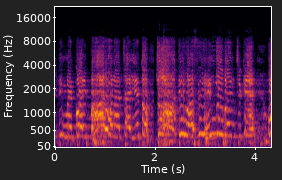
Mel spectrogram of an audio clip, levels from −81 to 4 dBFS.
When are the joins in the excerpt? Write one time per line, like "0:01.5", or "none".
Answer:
0:02.0

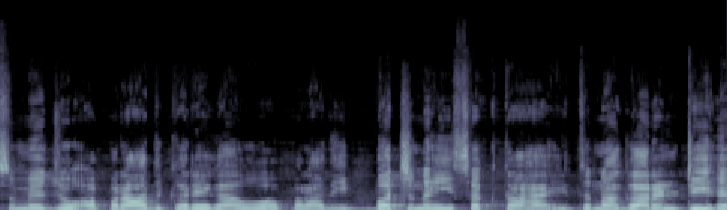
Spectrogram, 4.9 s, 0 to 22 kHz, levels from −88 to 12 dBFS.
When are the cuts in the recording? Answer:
none

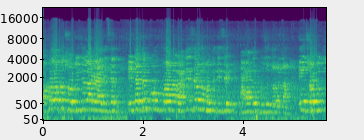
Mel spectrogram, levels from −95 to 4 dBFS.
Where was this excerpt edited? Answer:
none

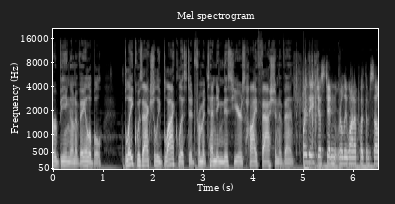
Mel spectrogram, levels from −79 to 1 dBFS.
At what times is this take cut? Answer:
0:04.9

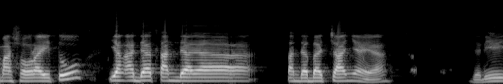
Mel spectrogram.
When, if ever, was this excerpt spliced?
none

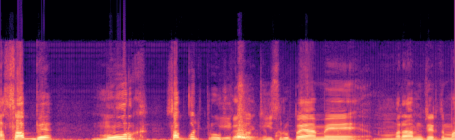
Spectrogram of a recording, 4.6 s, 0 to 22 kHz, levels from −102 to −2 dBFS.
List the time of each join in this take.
0:02.5

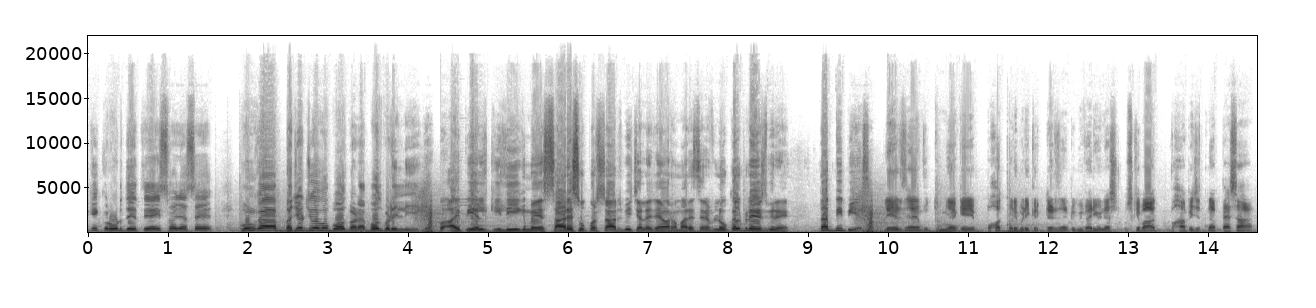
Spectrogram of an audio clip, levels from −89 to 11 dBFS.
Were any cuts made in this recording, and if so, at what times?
0:04.4
0:09.9

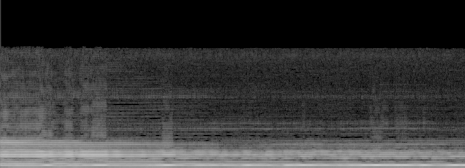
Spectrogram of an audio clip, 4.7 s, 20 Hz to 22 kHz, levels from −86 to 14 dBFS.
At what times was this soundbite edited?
none

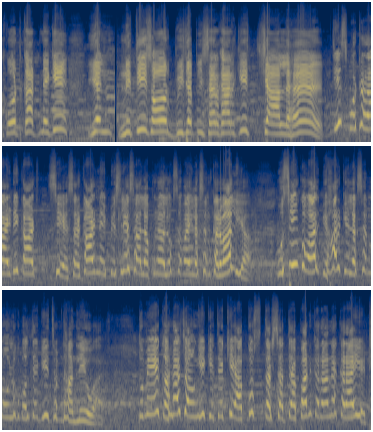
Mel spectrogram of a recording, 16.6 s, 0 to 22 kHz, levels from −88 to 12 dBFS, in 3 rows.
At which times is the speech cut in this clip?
0:01.7
0:04.8

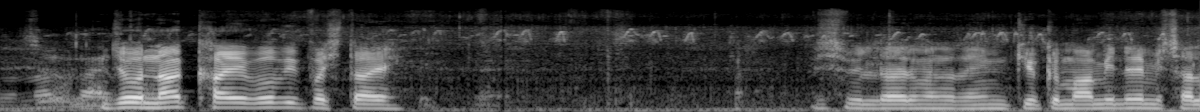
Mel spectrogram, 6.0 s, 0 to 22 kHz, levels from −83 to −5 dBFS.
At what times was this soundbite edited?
none

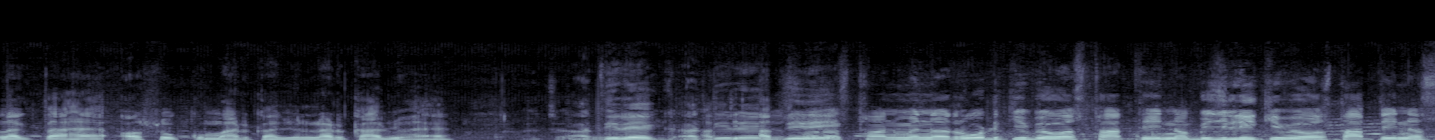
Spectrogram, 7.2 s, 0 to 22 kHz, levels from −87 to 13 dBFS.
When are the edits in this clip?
0:04.3

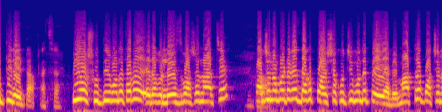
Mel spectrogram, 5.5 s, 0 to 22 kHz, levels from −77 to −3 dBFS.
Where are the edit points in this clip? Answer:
0:03.1

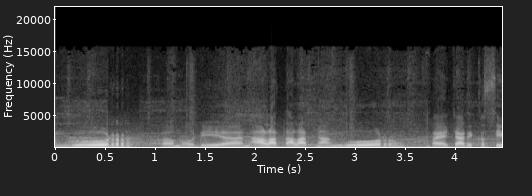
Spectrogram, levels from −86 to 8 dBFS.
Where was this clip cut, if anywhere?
0:00.9
0:03.6

